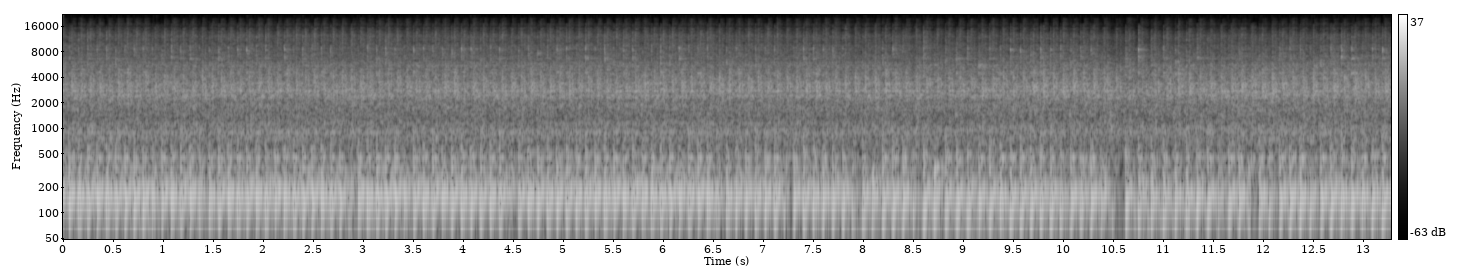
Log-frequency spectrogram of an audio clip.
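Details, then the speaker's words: 1970s Sears Suburban ST16 garden tractor's single-cylinder engine, just revived on starting fluid, settles into a steady, even low thumping idle with no knocks or misses, much better than the owner's other engine, which knocks badly. "it's a hell of a lot better than the motor I have on my other one my other one knocks its ass off that sounded good"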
